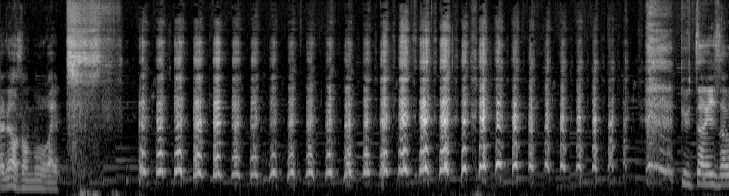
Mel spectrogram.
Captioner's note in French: Rires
